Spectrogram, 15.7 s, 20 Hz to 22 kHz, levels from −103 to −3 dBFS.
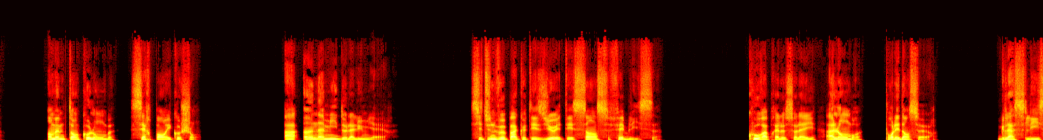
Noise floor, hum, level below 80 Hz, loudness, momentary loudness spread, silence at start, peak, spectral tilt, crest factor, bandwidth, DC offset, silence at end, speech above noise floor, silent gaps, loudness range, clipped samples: under -90 dBFS; none; -58 dBFS; -23 LUFS; 13 LU; 0.7 s; -4 dBFS; -5.5 dB/octave; 22 dB; 16 kHz; under 0.1%; 0 s; over 68 dB; 4.14-4.20 s, 6.95-7.03 s, 11.07-11.16 s, 13.11-13.20 s, 14.87-14.94 s; 3 LU; under 0.1%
